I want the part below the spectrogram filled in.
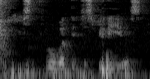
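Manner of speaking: slow whispered formula; whispered incantation. Acted. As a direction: breathe the spell under your breath. Whispered second take. (pabulong na orasyon)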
